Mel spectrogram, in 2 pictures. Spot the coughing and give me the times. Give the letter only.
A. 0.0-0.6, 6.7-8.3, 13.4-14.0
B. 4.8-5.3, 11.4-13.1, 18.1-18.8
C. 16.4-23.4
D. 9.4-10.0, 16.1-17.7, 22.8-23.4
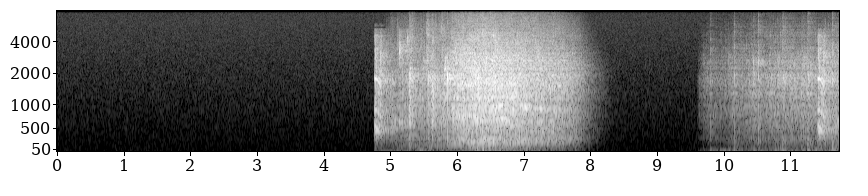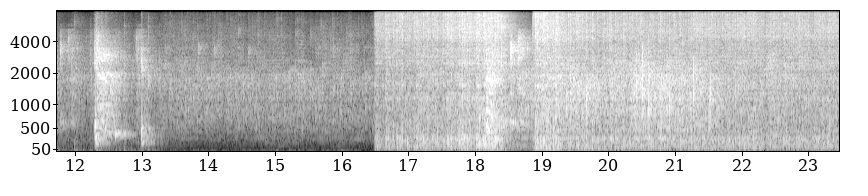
B.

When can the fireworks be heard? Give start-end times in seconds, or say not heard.
16.4-23.4.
